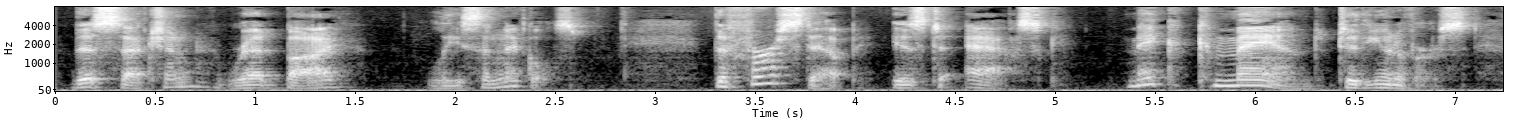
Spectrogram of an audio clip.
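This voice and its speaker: A man with a mid-range, gravelly, fairly bright voice hosts a motivational book reading. He reads aloud with emphasis and instruction, mixing in asides and rhetorical questions.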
